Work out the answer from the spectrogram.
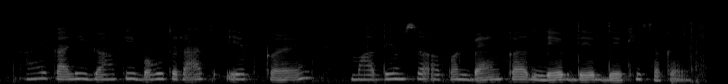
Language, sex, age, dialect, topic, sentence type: Maithili, female, 51-55, Bajjika, banking, statement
